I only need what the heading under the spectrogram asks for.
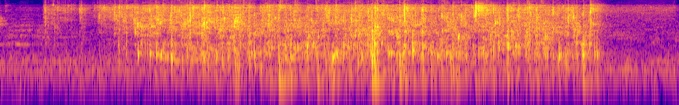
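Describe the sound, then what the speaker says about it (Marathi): Water pours steadily from a vessel while soaked ration rice is drained and rinsed with fresh water, a continuous close gushing and splashing lasting about four seconds, with no talking. "तर आता हे पाणी आपण काढून घेऊ आणि ह्याच्यात दुसरं पाणी टाकून परत धुवून घेऊया।"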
